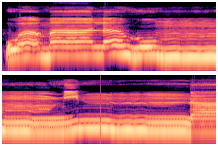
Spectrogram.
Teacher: Mim mati bertemu mim. Idgham mimi. Bersenandunglah selama dua hingga tiga harakat juga. · Idgham bighunah. Suara dengung pun ikut terdengar.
